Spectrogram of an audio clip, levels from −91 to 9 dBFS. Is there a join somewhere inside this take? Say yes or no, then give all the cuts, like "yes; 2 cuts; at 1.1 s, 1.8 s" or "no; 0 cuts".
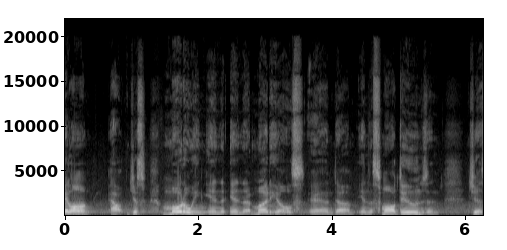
no; 0 cuts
